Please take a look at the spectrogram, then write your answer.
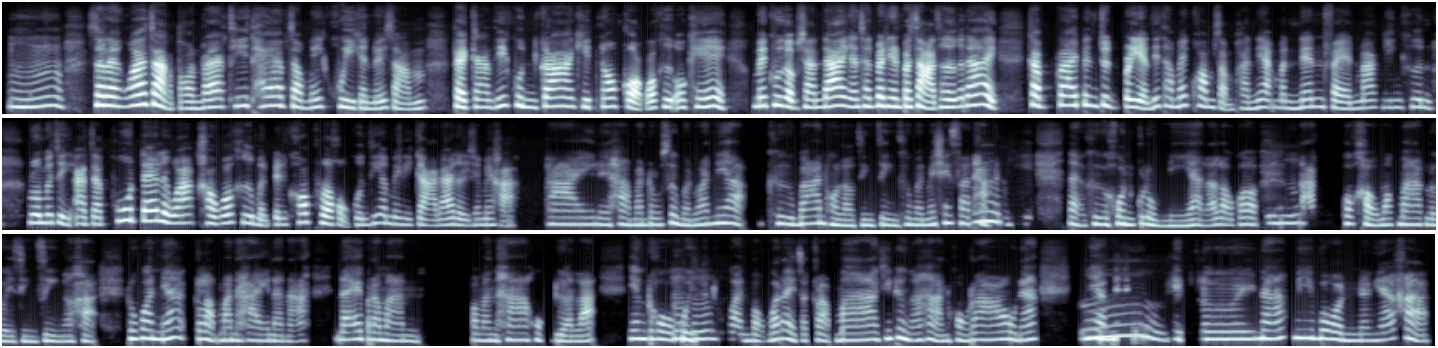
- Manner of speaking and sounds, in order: static; distorted speech; tapping; other background noise
- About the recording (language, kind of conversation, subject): Thai, podcast, คุณมีวิธีเข้าร่วมกลุ่มใหม่อย่างไรโดยยังคงความเป็นตัวเองไว้ได้?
